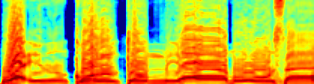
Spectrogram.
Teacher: mim sukun bertemu ya berarti dibaca tidak dengung atau bacaan normal, tidak ada yang berubah bacaannya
